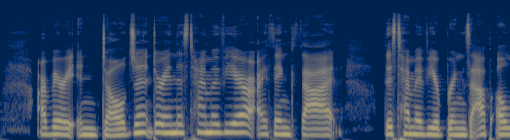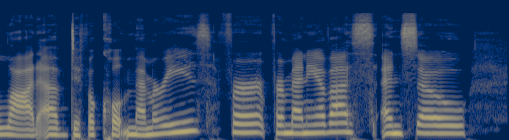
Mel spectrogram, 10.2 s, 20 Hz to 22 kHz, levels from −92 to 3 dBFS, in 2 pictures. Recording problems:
none

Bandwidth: 14.5 kHz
